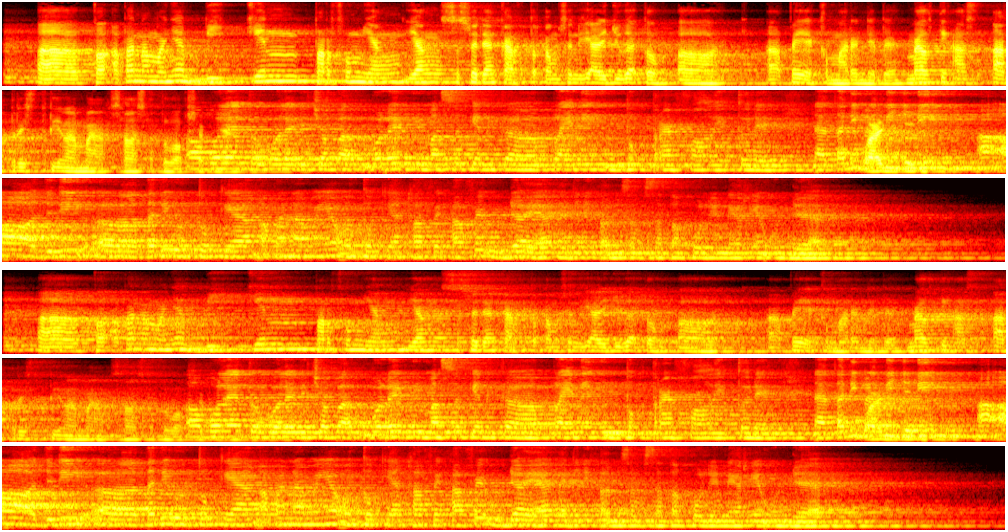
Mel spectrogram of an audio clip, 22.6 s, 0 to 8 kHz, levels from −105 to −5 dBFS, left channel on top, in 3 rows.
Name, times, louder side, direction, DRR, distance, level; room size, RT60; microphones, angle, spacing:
voice 1, 0.3-5.4 5.7-9.3 14.0-14.4, left 5 dB, 80° left, 10 dB, 0.5 m, -24 dB
voice 2, 8.9-14.5 14.8-21.2, right 1 dB, 10° right, 0 dB, 1.1 m, -25 dB
12.0 x 9.7 x 5.4 m, 2.7 s
head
